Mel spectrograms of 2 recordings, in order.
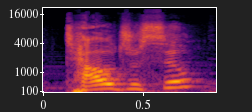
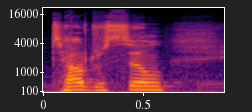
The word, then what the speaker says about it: Teldrassil: uh uh up in up in taldrasil i believe it's pronounced or said um teldrassil in the uh in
